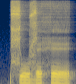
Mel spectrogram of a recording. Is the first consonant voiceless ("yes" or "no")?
yes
